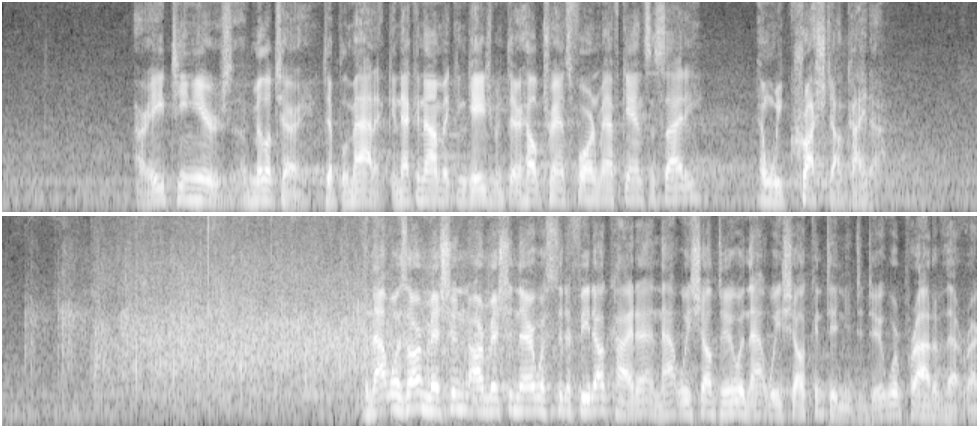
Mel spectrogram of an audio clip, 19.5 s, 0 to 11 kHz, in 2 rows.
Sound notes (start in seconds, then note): 9.9 applause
